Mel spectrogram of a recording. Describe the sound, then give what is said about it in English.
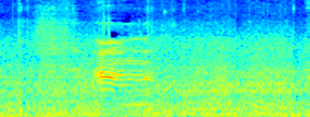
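A steady, dense low rumble of road and engine noise from inside a moving car, recorded on a phone, fills the whole stretch, with a brief warbling tone surfacing near the middle. “And this is just how my phone does things in the car.”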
